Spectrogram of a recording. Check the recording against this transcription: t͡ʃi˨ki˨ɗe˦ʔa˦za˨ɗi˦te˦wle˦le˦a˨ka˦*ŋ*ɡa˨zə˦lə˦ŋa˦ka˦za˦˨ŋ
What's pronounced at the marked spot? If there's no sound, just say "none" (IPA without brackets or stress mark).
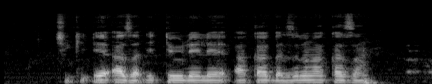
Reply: none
